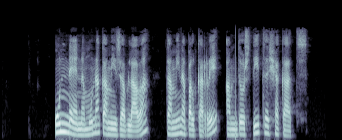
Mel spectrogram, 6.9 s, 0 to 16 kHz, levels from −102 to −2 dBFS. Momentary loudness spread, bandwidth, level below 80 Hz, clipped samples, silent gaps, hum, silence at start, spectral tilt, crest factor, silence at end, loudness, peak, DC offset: 8 LU; 7.6 kHz; -58 dBFS; under 0.1%; none; none; 1.1 s; -5.5 dB/octave; 18 dB; 0.75 s; -18 LUFS; -2 dBFS; under 0.1%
